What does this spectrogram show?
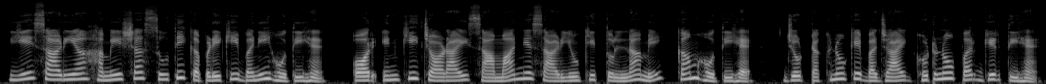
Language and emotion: Hindi, neutral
